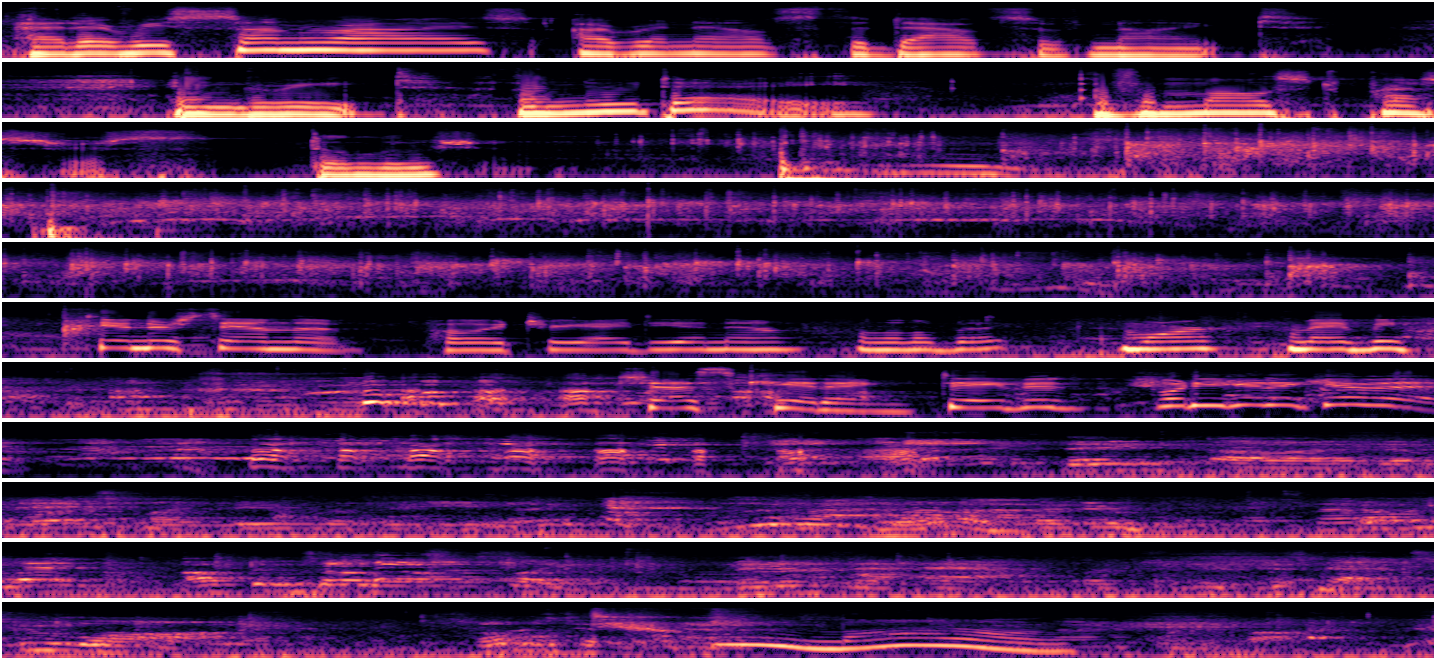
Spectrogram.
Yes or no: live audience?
yes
